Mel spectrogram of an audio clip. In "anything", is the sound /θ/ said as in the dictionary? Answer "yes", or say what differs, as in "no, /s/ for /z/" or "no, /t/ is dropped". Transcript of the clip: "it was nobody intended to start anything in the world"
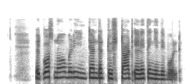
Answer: no, /t/ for /θ/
